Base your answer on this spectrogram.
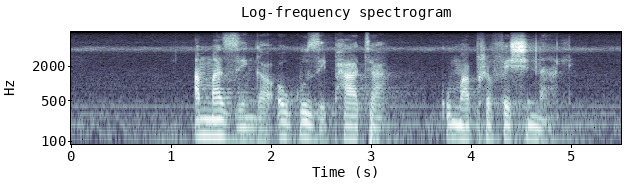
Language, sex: Zulu, male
